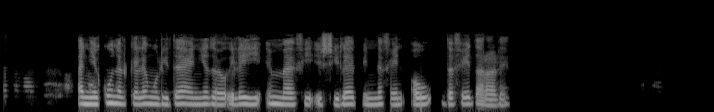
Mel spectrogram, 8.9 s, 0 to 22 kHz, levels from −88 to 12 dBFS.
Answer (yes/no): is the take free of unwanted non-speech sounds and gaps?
yes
